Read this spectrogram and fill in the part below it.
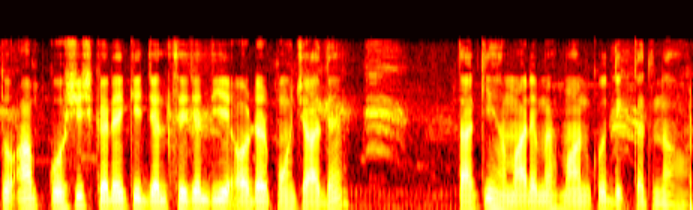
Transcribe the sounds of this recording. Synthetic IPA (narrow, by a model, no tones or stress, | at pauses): t̪o̰ʔaːpkoːʃɪʃkɐɾẽːkid͡ʒɐld̪sed͡ʒɐld̪jeʔɔːɾɖəɾpɐɦʊ̃t͡ʃaːd̪ẽː | t̪aːkiɦɐmaːɾemɛɦmaːnkod̪ɪkːət̪nɐɦo̰ː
